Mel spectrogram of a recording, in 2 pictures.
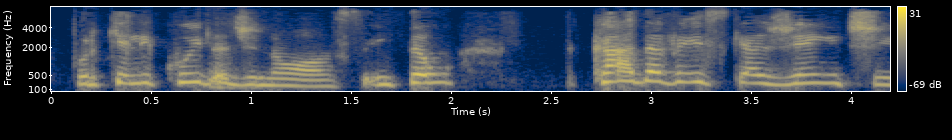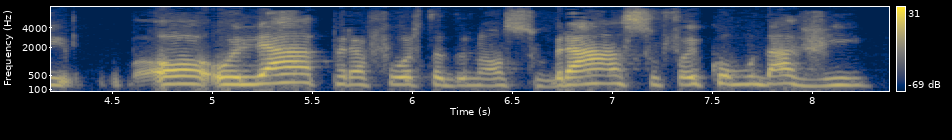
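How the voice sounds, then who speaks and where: In a mid-range voice, a woman bishop being interviewed relates a personal testimony, her accent Brazilian Portuguese. She brings the story to life by acting out each exchange. The sound is dry and dull, without any echo.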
